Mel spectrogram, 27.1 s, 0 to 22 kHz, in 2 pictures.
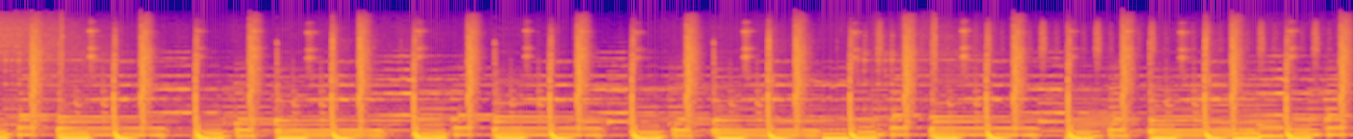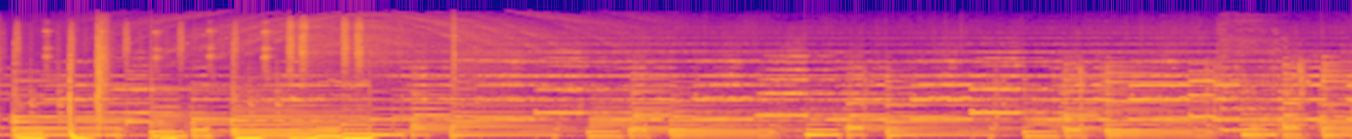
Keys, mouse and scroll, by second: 4.7 double click, 7.6 double click.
